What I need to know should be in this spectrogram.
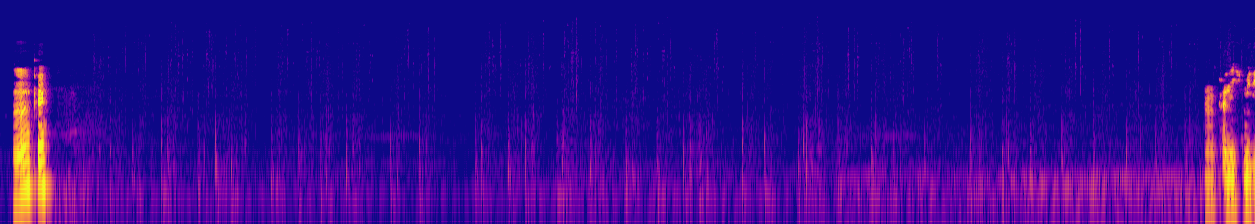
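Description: Footsteps tap along a hard metal floor.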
